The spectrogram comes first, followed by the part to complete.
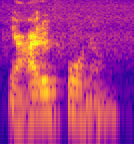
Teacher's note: So we take hum, يعرفونه. Pronounce the noon with a fatha and just add a hu to the end.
